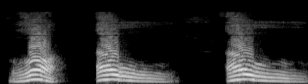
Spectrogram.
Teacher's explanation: Nah, coba dicek di waktu mati. Gha, mengalir tapi tidak menghembus. Kalau menghembus jadi kha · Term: rokhawah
